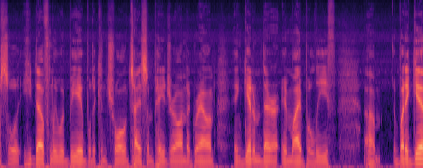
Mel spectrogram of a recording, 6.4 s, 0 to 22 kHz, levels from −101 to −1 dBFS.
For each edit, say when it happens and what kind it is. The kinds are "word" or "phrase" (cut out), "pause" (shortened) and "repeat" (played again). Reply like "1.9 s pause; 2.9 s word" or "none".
none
